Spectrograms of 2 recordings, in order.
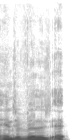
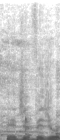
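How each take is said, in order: First: "individual" stumbled, syllables slurred; stumbled word. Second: Said in the usual way. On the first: Real, not acted. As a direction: trip over "individual". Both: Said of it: "Say the word".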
